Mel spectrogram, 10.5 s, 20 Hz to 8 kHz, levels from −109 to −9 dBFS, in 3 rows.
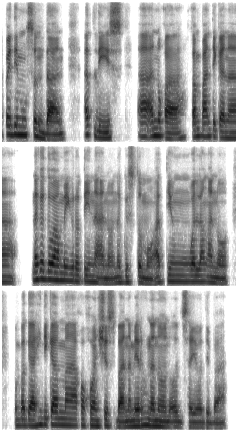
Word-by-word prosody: pwede 185 0 +2
mong 180 0 +3
sundan 100 -7 +3 0.4
at 180 - +1
least, 120 -1 0 0.3
ah, 145 0 +2
ano 160 - +4
ka 115 -1 +2
kampante 145 0 +1
ka 125 - +4
na 115 -1 -2 0.2
nagagawa 165 0 +4
mo 150 - 0
yung 140 - -2
routine 125 -2 -2
na 100 -4 -2
ano 95 - -3
na 110 - -3
gusto 115 0 -3
mo 90 -2 -2
at 110 +4 -3
yung 130 -1 -3
walang 125 -1 +1
ano 100 -4 -2 0.3
kumbaga 125 0 +1
hindi 140 +2 -1
ka 140 -1 +4
maco-conscious 130 -2 -1
ba 100 - +5
na 110 - 0
merong 120 +3 +3
nanonood 105 -3 +1
sayo, 95 0 -3
'di 95 - -7
ba? 90 +1 -5
125 Hz, 200 wpm, -23 LUFS, 110-140 Hz, 0.4 s, ba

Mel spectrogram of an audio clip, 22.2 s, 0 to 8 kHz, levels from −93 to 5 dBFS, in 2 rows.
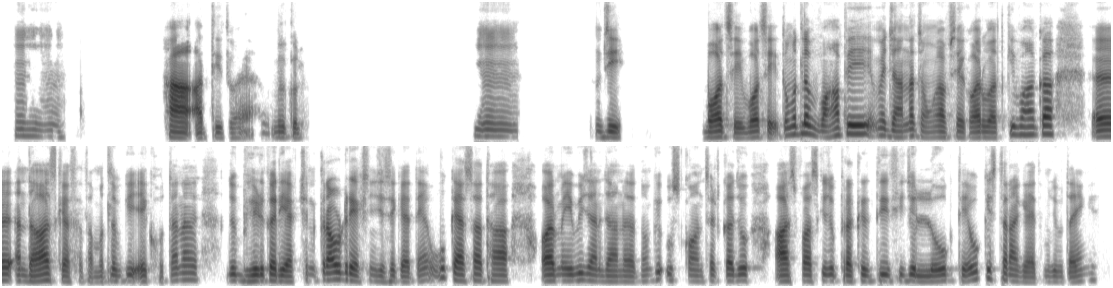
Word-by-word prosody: हुँ, 145 - -7
हुँ, 130 -2 -14
हुँ। 125 -3 -17 1.0
हाँ, 110 -2 +10
आती 105 +1 -4
तो 105 0 -14
है - - -8 0.3
बिल्कुल। 105 -3 -6 1.8
हुँ, 135 - -8
हुँ, 135 -2 -6 0.8
हुँ। 120 - -10
जी। 115 -2 0 0.9
बहुत 120 +1 +5
सही, 105 - -2
बहुत 120 +3 +2
सही। - - -1
तो 155 - -4
मतलब 180 -3 +3
वहाँ 120 +6 +2
पे 190 - +7 0.3
मैं 155 - -1
जानना 130 +2 +1
चाहूँगा 115 -3 -6
आपसे 115 +2 -2
एक 110 - -7
और 115 +1 +3
बात 110 -1 -1
कि - - -3
वहाँ 170 0 0
का - - +10
अ, 180 - -9 0.3
अंदाज़ 125 +3 +3
कैसा 110 -2 -3
था? - - -7
मतलब 115 +3 -7
कि 130 - -2
एक 120 - -4
होता 130 - -7
है 135 - -4
ना 145 0 -2 0.3
जो 130 - -2
भीड़ 125 +1 +1
का 130 - +4
रिएक्शन 120 +3 -1
क्राउड 150 +1 +5
रिएक्शन 125 -2 0
जिसे 115 +1 -5
कहते 110 +1 -3
हैं 130 - -5
वो 195 +8 -5
कैसा 130 0 +3
था? 120 -1 +2 0.3
और 125 0 +7
मैं 130 - -3
ये 125 - +1
भी 140 +2 -3
जान 125 -3 -2
जानना 115 -1 -3
चाहता 110 +1 -5
हूँ 120 - -13
कि - - -5
उस 130 -1 -6
कॉन्सर्ट 120 0 -6
का 130 - +3
जो 130 +1 -2 0.3
आस-पास 120 0 -1
की 130 - -5
जो 130 - -3
प्रकृति 125 +1 -2
थी, 130 - -9
जो 130 - 0
लोग 115 +3 -2
थे। 120 - -2
वो 150 - 0
किस 180 - -4
तरह 125 -4 0
के 105 - -6
आए 105 - -2
थे - - -31
मुझे 110 0 -10
बताएँगे? 115 +6 -7
125 Hz, 220 wpm, -24 LUFS, 115-130 Hz, 1.8 s, हाँ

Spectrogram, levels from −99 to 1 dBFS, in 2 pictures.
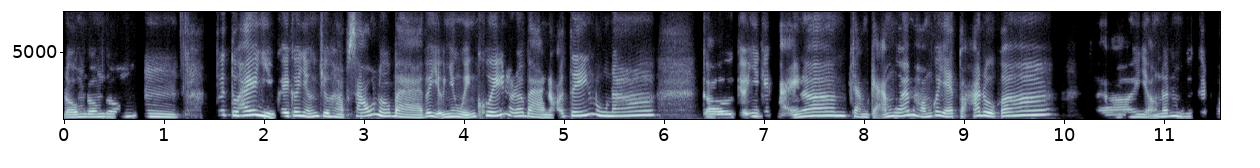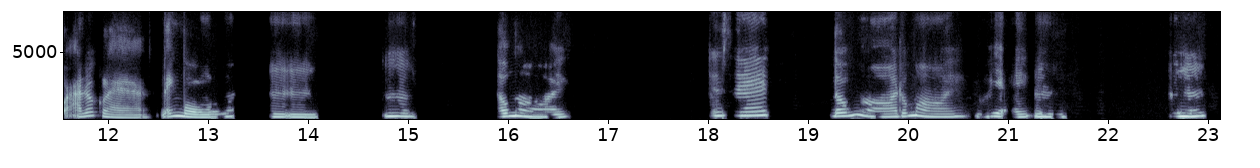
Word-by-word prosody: đúng, 180 +3 +1
đúng, 205 +1 +1
đúng. 200 +4 -4
Ừm, 205 -5 -1 0.4
chứ 335 0 -7
tui 290 - +4
thấy 320 +3 +6
nhiều 235 -9 +7
khi 250 - +5
có 280 - +3
những 250 -2 +3
trường 235 -3 +3
hợp 180 -4 -1
xấu 260 +7 +1
nữa 280 -7 +3
bà, 185 -9 +1
ví 245 - +2
dụ - - +2
như 210 +3 +3
Nguyễn 190 +3 +2
Khuyến 290 +2 +4
đồ - - -1
đó 260 - +1
bà, 210 -8 +1
nổi 170 +6 -1
tiếng 295 +6 +3
luôn 290 -6 +3
đó, 265 - +2 0.8
ừ, - - 0 0.2
kiểu - - 0
như, 235 - -1
các 295 - -7
bạn 175 - 0
đó 275 +4 +4 0.2
trầm 205 -5 -2
cảm 240 +6 0
quá 255 +4 +3
mà 320 -2 +2
hổng 210 +2 -1
có 295 - +1
giải 220 -4 +3
tỏa 240 +4 -2
được 245 -4 +4
á. 250 +3 +2 0.9
Trời 170 0 -13 0.2
ơi, 190 0 -4
dẫn 175 - -3
đến 230 +3 0
một 245 - +1
cái 215 - -9
kết 265 - -13
quả 210 - -4
rất 260 +2 -6
là 165 -5 -5 0.2
đáng 255 +3 0
buồn 190 -5 +2
luôn 190 +1 -8
á, 220 - -4 0.4
ừm, 195 -1 -3
ừm. 180 -1 -2 0.8
Ừm, 230 -1 0 0.9
đúng 230 +3 +2
rồi. 190 -5 -1 1.4
Chính 275 - -2
xác, 280 +3 0 0.7
đúng 255 +7 0
rồi, 210 -6 -2
đúng 235 +5 -1
rồi, 215 -4 -2
bởi 205 -2 -18 0.3
vậy, 195 +4 -5
ừm. 205 -1 +1 1.2
Ừm 225 0 +1
hứm. 225 +4 +4
225 Hz, 190 wpm, -22 LUFS, 200-260 Hz, 1.4 s, nhiều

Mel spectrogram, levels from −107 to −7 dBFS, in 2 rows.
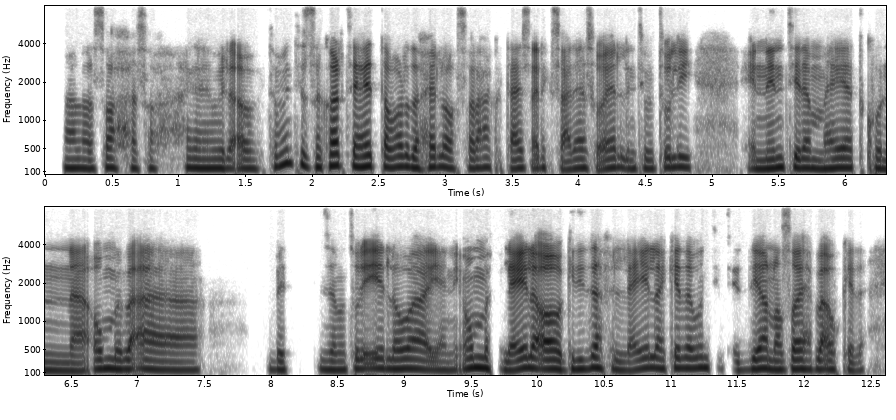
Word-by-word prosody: لا، - - 0
لا، 160 -1 0
صح، 165 +1 -3
صح، 155 0 -7
حاجة 165 -1 -2
جميلة 160 0 +1
أوي. 155 -1 -1
طَب 185 +7 -4
أنتِ 240 -1 -1
ذكرتِ 190 +1 +2
حتّة 185 -1 +4
برضه 180 -1 +2
حلوة 180 +1 0
بصراحة 160 +2 -3
كنت 170 - -9
عايز 155 +1 0
أسألِك 170 0 -4
عليها 160 +4 -1
سؤال، 165 +1 -2
أنتِ 155 +2 -6
بتقولي 175 +3 -2 0.4
إن 150 -1 0
أنتِ 175 +3 +2
لمّا 160 -2 +2
هي 165 +1 +3
تكون 145 -5 -4
أُمّ 160 +5 +1
بقى 150 -3 -1 0.5
بت 150 -1 -5 0.2
زي 150 -2 -3
ما 145 - -2
بتقولي 165 +2 -1
إيه - - +4
اللي 165 -1 0
هو 170 +1 +2
يعني 150 -2 -1
أُمّ 180 +1 +4
في 165 - -9
العيلة 165 +5 +6
آه، 160 0 +7
جديدة 160 +4 +1
في 165 - -13
العيلة 160 +5 0
كده 175 +1 0
وأنتِ 185 -2 -2
بتديها 165 +2 0
نصايح 160 +1 +1
بقى 155 -1 0
وكده. 140 -2 -7
160 Hz, 235 wpm, -22 LUFS, 150-175 Hz, 0.5 s, آه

